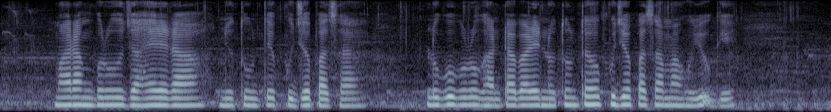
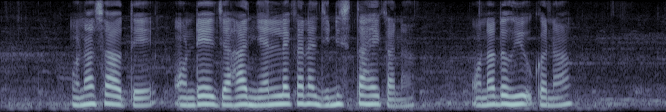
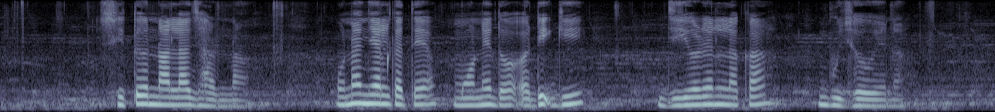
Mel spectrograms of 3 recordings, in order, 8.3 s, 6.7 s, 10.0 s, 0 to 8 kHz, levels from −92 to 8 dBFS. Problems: constant background noise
